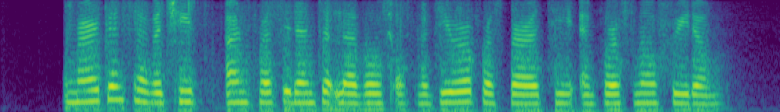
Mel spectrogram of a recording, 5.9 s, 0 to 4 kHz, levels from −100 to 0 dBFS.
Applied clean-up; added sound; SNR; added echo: neural mask model RNNoise.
